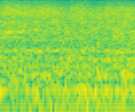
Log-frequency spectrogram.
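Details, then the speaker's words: Goodman furnace after a new blower motor was fitted. Smooth, even, low hum with steady airflow and no rubbing, which it had before replacement. Normal blower motor running after repair. "but the blur mode is running and it's quieter than it was before too it had a little rubbing noise before or something i don't hear that"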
